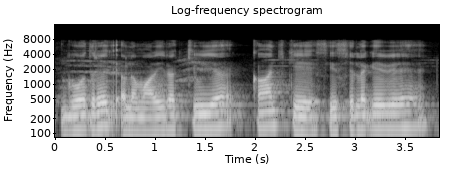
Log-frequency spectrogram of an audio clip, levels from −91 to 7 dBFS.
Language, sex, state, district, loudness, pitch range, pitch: Hindi, male, Uttar Pradesh, Saharanpur, -16 LUFS, 110-130 Hz, 120 Hz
